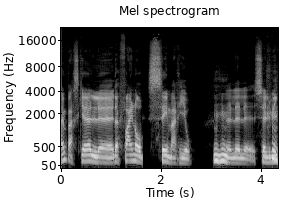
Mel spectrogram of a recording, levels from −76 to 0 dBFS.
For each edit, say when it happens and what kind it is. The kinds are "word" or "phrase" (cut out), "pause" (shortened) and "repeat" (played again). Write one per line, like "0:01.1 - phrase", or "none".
0:01.0 - word
0:01.6 - word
